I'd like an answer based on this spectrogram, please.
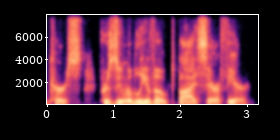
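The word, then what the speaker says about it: Fier: presumably evoked by Sarah fear spelled f-i-e-r but pronounced fear Sarah was executed for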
